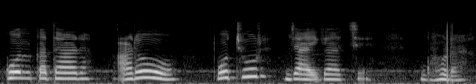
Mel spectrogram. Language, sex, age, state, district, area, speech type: Bengali, female, 18-30, West Bengal, Birbhum, urban, spontaneous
